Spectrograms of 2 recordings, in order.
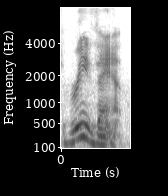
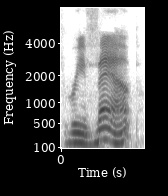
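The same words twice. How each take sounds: First: It is said with the noun's stress pattern. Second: It is said with the verb's stress pattern. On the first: It names an instance of renovation. "for a noun, it's pronounced revamp" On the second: It names the action of renovating. "As a verb, is pronounced revamp"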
